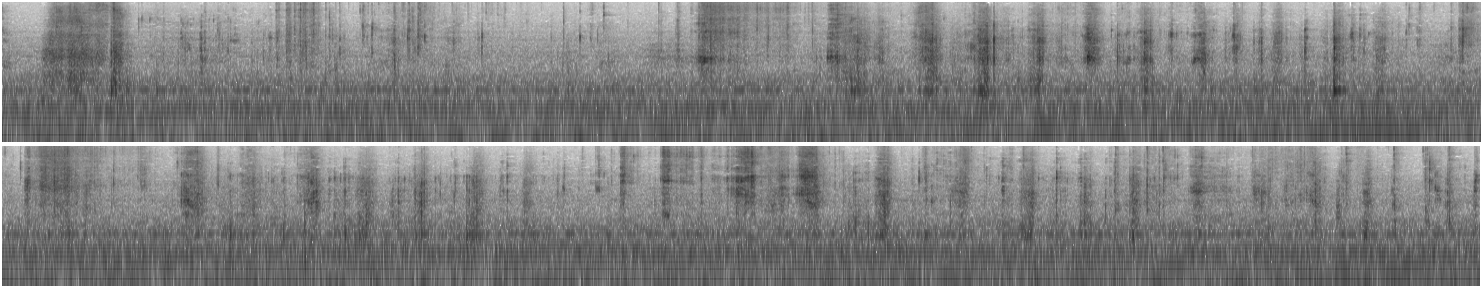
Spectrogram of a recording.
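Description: Close-miked eating: crispy batter of fried shrimp crunching in irregular bursts as it is bitten and chewed. There is a sip from a bowl about a second in.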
